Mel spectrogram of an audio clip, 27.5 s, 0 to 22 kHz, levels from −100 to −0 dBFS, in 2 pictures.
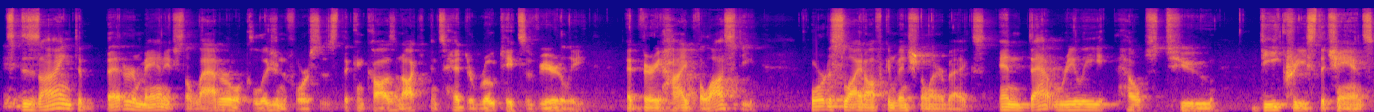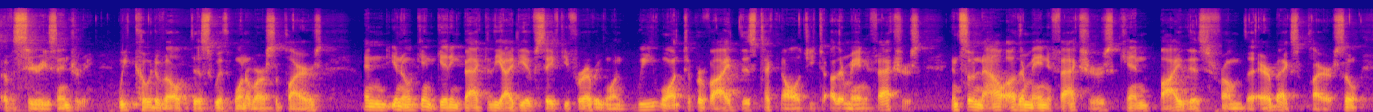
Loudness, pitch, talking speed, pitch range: -18 LUFS, 90 Hz, 180 wpm, 80-100 Hz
